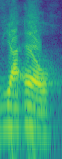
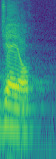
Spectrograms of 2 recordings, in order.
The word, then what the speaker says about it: Yael: And this morning we are looking at a lady by the name of Yael. I know that looks like Jael. It's Yael. That's how that's pronounced.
